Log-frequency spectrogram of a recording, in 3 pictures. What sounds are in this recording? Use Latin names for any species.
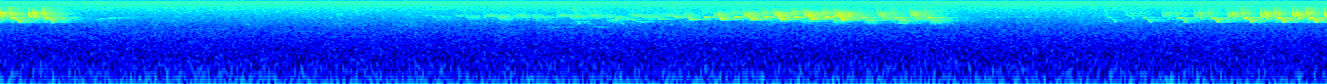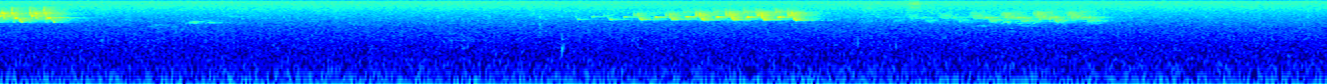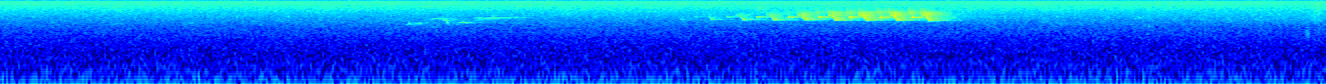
Seiurus aurocapilla, Catharus guttatus, Catharus ustulatus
